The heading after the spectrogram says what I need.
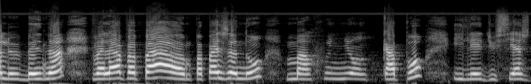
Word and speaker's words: Mahugnon: Mahunyo, je bien prononcer? Oui, vous avez bien prononcé. Mahunyo, ça veut dire quoi déjà, papa?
